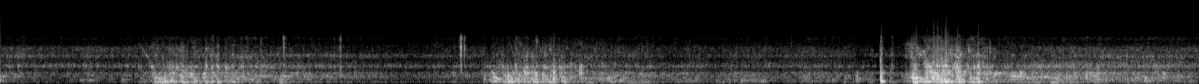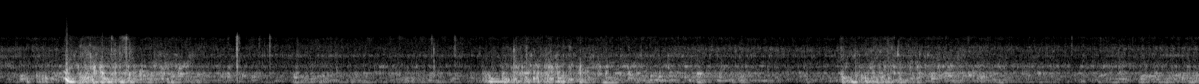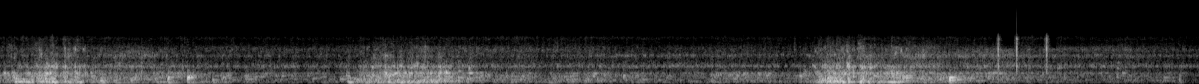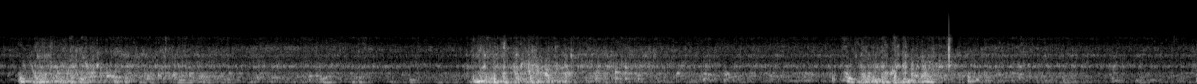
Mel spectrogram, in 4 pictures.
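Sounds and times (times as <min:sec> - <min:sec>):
faint underwater hum: 0:00.0 - 0:47.9
noisy underwater surge: 0:00.0 - 0:47.9.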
